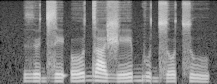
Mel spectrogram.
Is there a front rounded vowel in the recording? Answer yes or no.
yes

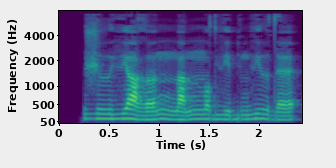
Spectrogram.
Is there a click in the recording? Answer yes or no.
no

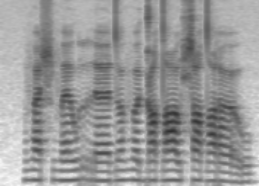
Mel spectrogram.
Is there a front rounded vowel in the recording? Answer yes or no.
yes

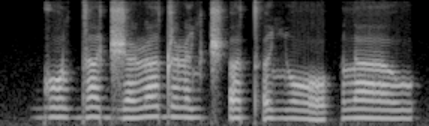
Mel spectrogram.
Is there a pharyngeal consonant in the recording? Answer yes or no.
no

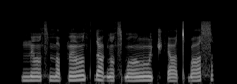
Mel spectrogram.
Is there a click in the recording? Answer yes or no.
no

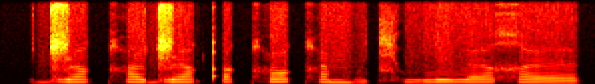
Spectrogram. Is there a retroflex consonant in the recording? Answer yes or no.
yes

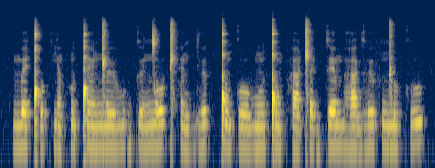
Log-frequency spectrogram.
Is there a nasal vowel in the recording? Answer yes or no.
yes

